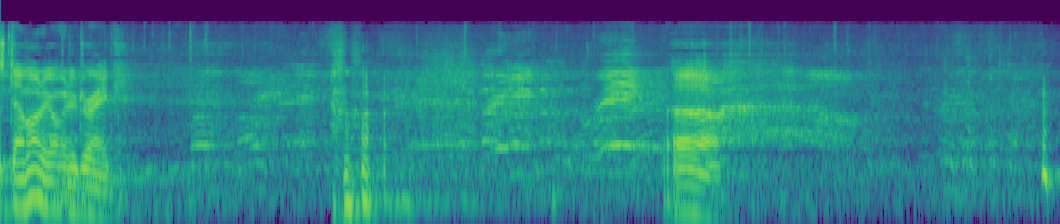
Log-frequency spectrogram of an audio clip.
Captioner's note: laughter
